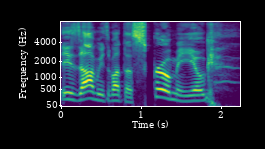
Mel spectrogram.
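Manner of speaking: loud, high-pitched put-on Brooklyn accent. Player complaining to an opponent during a game, in a Brooklyn accent. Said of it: "I'd apologize to the people of Brooklyn".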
